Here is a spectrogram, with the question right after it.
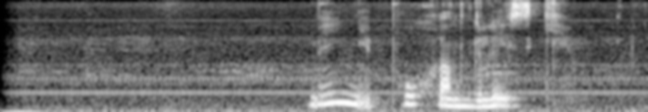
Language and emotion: Russian, neutral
